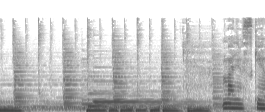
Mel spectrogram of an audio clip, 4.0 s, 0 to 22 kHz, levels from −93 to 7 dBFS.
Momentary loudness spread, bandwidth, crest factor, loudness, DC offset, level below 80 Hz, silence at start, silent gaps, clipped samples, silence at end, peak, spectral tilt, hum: 11 LU; 11.5 kHz; 16 dB; -27 LUFS; under 0.1%; -28 dBFS; 0 s; none; under 0.1%; 0 s; -10 dBFS; -6.5 dB/octave; none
